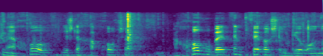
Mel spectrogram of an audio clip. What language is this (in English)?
Hebrew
